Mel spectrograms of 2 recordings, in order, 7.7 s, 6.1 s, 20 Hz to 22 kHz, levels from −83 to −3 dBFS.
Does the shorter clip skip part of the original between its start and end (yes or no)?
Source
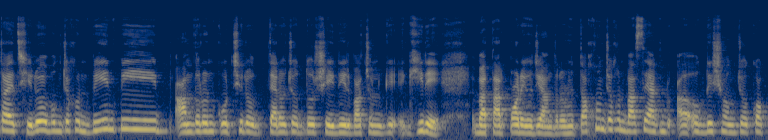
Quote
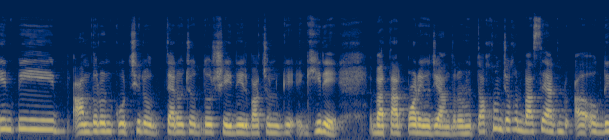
no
